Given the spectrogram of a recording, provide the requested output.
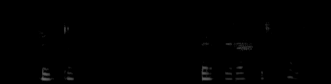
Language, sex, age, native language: Icelandic, female, 10, Icelandic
